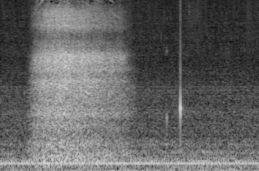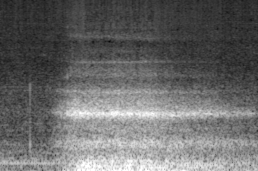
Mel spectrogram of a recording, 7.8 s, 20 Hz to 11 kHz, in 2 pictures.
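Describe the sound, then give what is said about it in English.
Slow breathing in a relaxation exercise, with a long airy breath out through the mouth. Two drawn-out, hissing breaths are heard alone without talk, the second fuller and lower. “Breathe out through the mouth. 2 seconds when exhaling.”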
